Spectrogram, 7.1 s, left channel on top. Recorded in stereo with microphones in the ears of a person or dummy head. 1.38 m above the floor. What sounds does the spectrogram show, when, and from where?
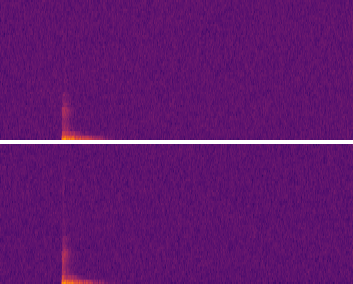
1.2 s a whoosh: 25° right (ahead or behind), 1.2 m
